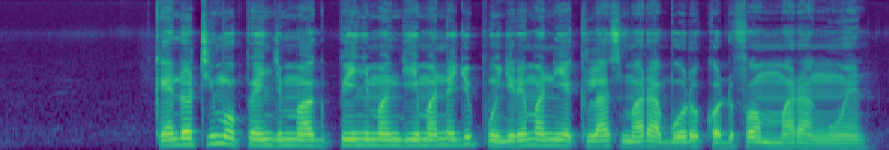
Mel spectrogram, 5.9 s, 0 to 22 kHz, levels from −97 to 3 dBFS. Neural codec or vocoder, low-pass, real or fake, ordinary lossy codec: none; none; real; none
